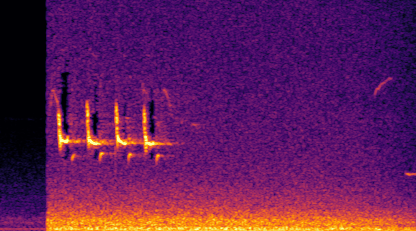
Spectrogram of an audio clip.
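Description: Outdoor ambience: a steady rushing noise that cuts in about half a second in, with a small bird chirping four times in quick succession about a second in and once more near the end.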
